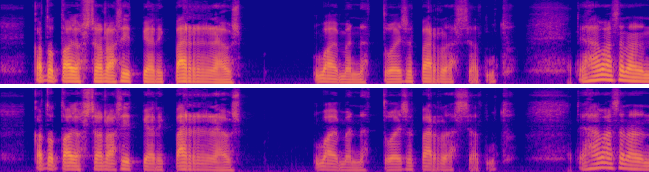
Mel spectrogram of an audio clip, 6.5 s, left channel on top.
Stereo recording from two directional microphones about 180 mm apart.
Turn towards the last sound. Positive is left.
turn(degrees=80)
